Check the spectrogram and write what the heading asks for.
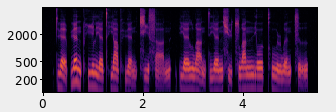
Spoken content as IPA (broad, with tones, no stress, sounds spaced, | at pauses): t̪ ɥ ɛ̰˨˩ p ɥ ɛ˥˩ n pʰ i˥ l j ɛ˧˥ t̪ʰ j ä˥˩ pʰ ɥ ɛ̰˨˩ n t͡ɕ i˥˩ s a̰˨˩˦ n | p j ɛ˧˥ l w a̰˨˩ n t̪ j ɛ˧˥ n ɕ y̰˨˩ t͡s w a˥ n n̪ j o˥ ʊ̯ kʰ u˥˩ ɻ w ə˧˥ n t͡s ɹ̩˨˩˦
